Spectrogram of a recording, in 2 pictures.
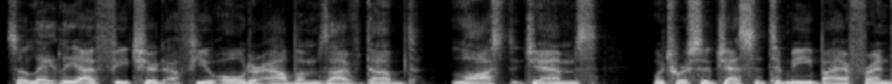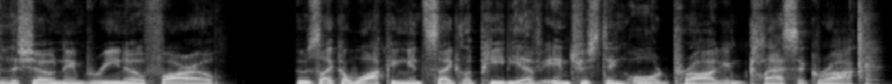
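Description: A man's voice: lowish voice, normal speed, husky. A man hosting a music show, introducing tracks in a scripted radio presenting style.

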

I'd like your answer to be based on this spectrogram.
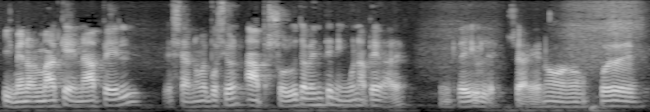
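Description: A man's voice: on the low side, steady tone, normal speed, gravelly, a little mellow. A man hosting a podcast, telling a rambling, self-mocking story with lots of laughter and restarts. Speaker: podcast host. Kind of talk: casual storytelling chat.

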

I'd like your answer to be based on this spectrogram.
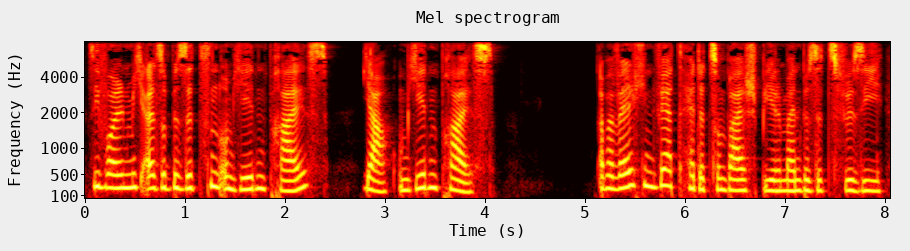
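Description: A woman voicing a calm, self-assured young woman in an audiobook love scene. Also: mid-range voice, moderate pace, hardly any pauses, no room sound, studio quality, close to an everyday voice. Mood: probing. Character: cool composed young noblewoman.

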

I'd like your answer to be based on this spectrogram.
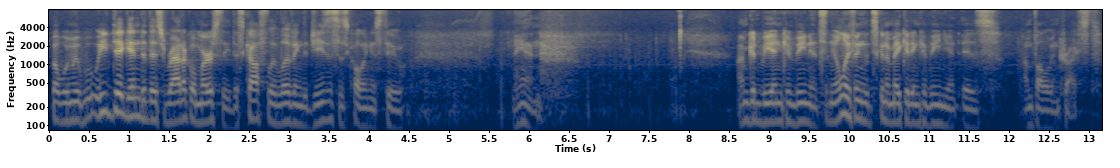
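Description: A man's voice: mid-range voice, normal speed, pauses often, a bit bright, big-room sound, a little hiss or hum. A man preaching a sermon in a conversational way, with sarcastic asides and acted-out quotes. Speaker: pastor.

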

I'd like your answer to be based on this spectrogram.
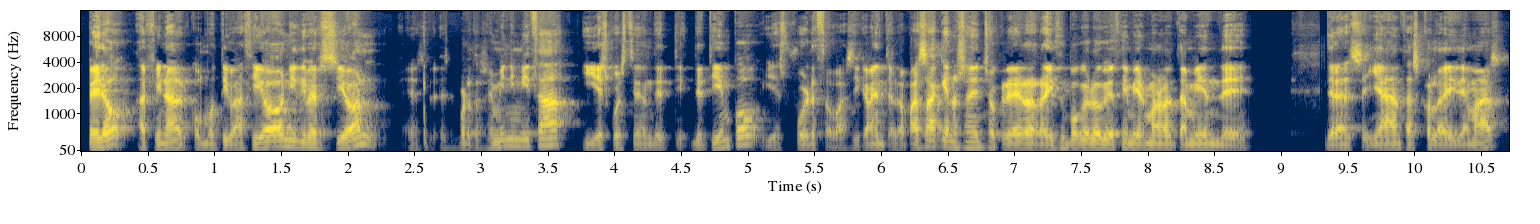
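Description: A man's voice: mid-range voice, fast, a bit bright. A man, a guest in a conversational interview who repeats his points for emphasis. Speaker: co-creator of an English-learning method, guest.

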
